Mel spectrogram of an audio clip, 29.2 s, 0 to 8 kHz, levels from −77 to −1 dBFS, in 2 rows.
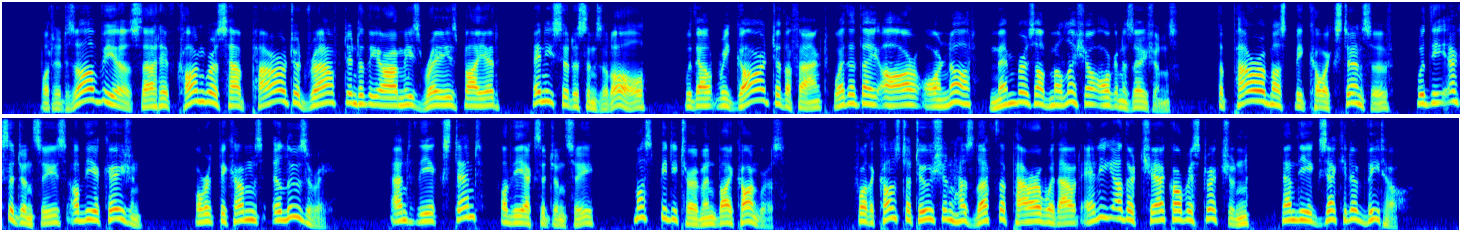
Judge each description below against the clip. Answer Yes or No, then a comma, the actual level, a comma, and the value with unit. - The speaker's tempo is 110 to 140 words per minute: No, average, 160 wpm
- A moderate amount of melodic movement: No, wide, 6.2 semitones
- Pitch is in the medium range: Yes, medium, 170 Hz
